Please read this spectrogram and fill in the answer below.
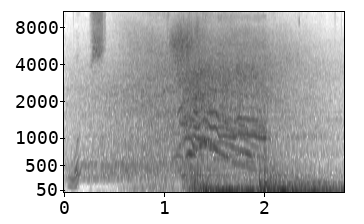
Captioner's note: all scream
